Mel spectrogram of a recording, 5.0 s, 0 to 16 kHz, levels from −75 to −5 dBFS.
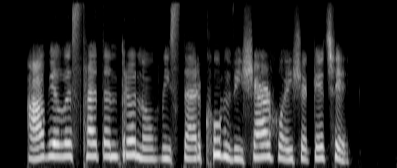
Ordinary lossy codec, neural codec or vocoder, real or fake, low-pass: none; codec, 32 kHz, 1.9 kbps, SNAC; fake; 14.4 kHz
